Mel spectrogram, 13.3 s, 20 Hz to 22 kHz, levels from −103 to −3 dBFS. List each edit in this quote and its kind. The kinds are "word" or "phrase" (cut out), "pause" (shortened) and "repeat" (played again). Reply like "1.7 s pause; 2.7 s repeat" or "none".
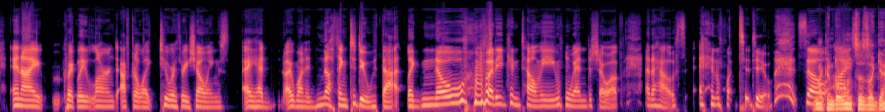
0.9 s word; 2.3 s word; 4.2 s pause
